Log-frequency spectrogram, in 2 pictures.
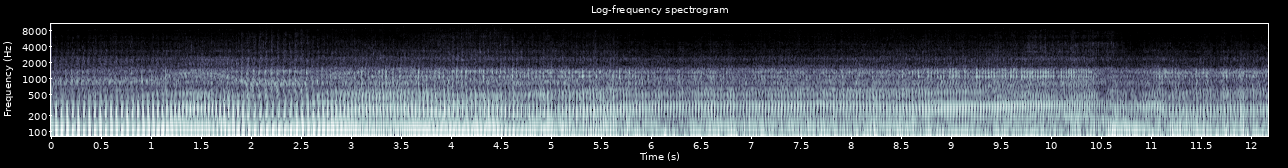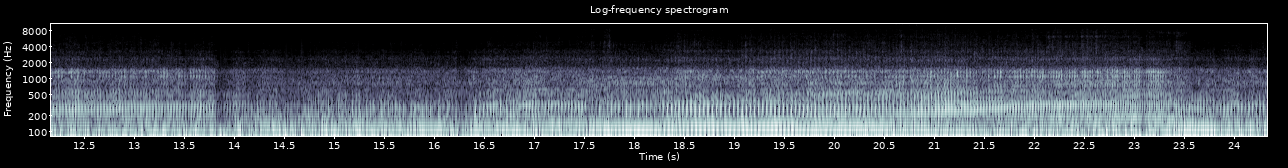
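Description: A motorcycle engine hums steadily and rises and falls in pitch as the rider speeds up and slows down.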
